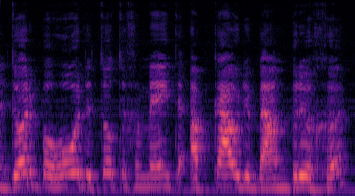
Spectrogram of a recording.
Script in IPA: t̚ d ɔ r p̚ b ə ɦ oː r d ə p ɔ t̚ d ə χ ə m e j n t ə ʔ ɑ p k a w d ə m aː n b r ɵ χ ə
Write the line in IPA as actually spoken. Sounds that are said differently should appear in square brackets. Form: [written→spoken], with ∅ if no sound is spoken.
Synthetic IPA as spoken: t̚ d ɔ r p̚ b ə ɦ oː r d ə [p→t] ɔ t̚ d ə χ ə m e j n t ə ʔ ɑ p k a w d ə [m→b] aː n b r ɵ χ ə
